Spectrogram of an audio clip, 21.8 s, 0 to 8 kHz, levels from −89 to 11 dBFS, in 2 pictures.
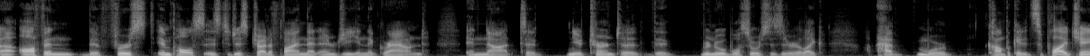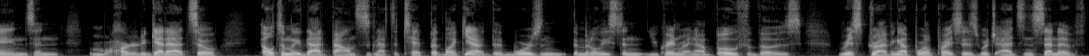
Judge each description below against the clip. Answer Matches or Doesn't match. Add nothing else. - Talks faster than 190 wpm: Matches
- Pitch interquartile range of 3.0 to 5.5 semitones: Doesn't match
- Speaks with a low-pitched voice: Matches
